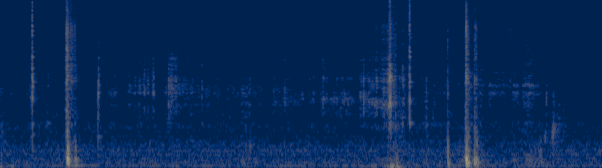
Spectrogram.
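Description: A utility knife shaves slices along the edge of a solid white soap bar coated in yellow-orange glitter. Sharp, crisp clicks and short gritty scrapes stand out over a faint low rumble, with brief bursts of crunchy texture in between.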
